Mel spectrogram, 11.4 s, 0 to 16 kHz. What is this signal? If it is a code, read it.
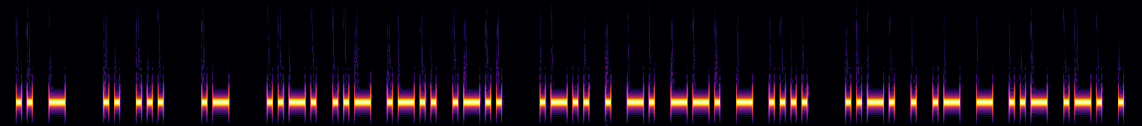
Morse code, heard as a keyed tone, about 21 wpm, 700 Hz. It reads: IT IS A FULL LENGTH FEATURE
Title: Sentences from Top 1000 Words - Review Part 5 - 22wpm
